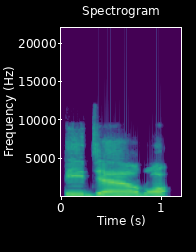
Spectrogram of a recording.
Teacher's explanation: रा मोटा पढ़ा जाएगा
